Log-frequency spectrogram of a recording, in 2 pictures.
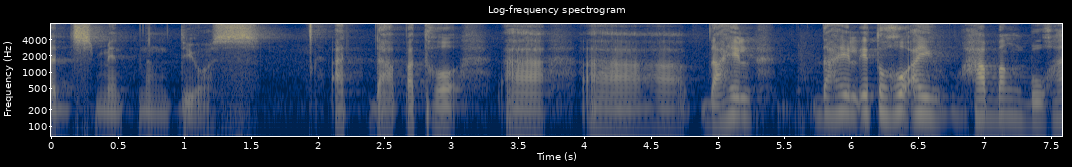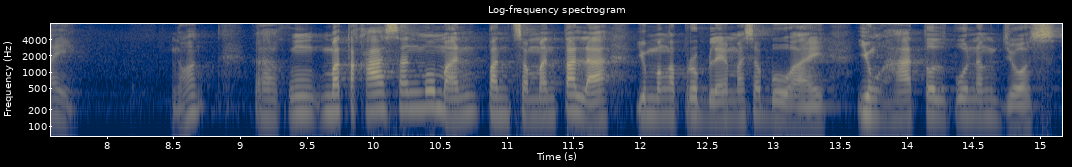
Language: Filipino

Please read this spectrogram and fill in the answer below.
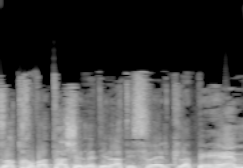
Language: Hebrew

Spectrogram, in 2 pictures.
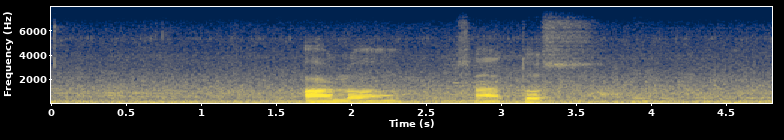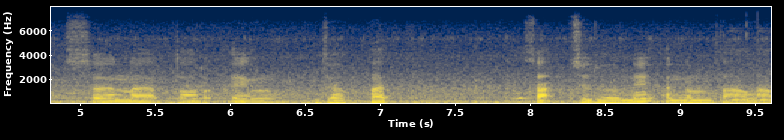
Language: Javanese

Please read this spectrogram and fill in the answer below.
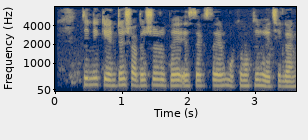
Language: Bangla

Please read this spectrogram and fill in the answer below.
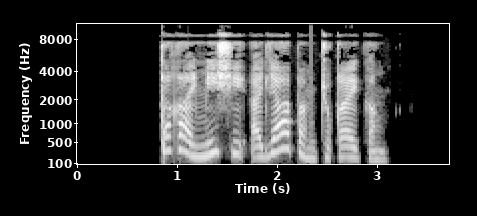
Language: Yanahuanca Pasco Quechua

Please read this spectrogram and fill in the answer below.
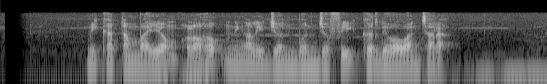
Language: Sundanese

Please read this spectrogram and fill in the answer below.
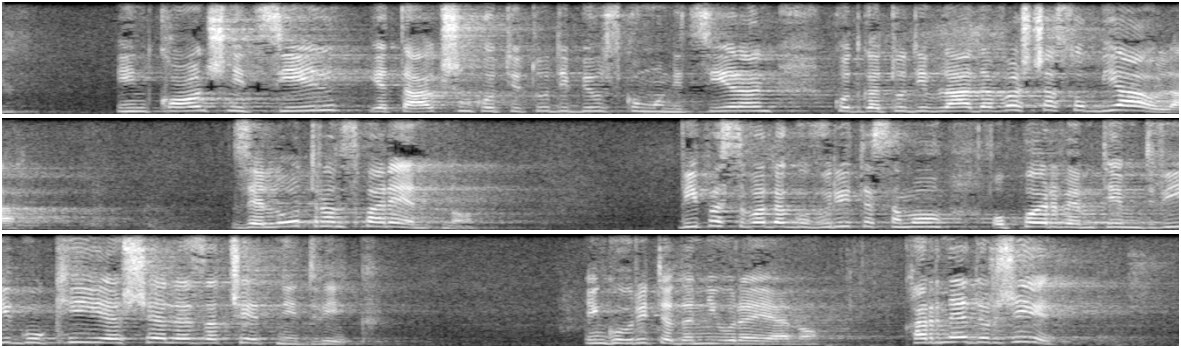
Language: Slovenian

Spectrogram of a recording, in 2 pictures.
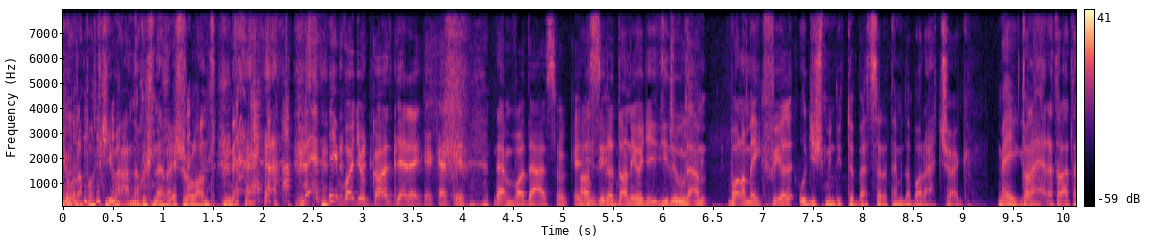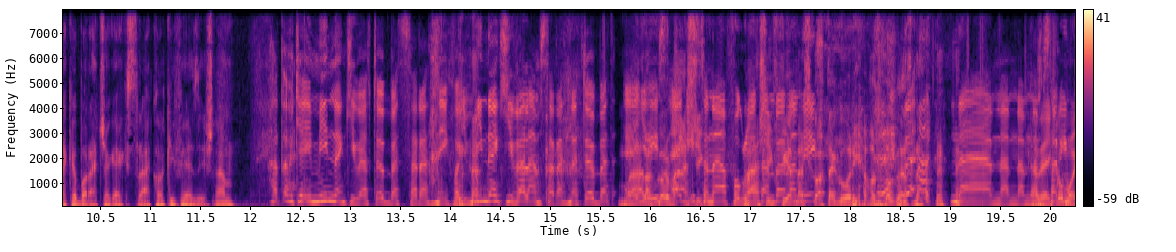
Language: Hungarian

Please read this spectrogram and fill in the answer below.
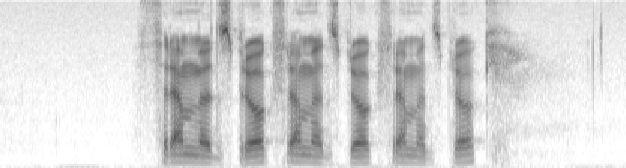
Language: Norwegian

